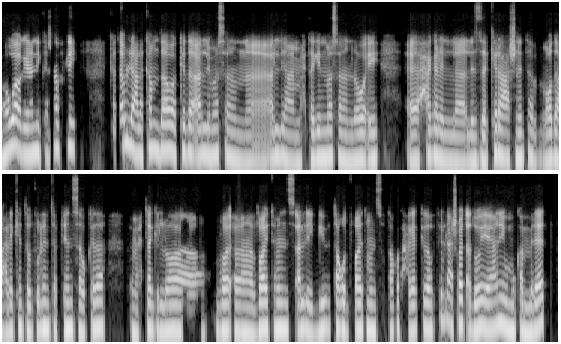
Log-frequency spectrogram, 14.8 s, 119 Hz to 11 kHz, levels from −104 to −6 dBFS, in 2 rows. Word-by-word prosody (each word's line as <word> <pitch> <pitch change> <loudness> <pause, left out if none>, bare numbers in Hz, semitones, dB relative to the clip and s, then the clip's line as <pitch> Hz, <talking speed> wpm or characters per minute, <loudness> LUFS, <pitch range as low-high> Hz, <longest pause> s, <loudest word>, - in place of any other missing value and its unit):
هو 200 +7 +3
يعني 185 +1 +2
كَشَف 190 +5 -5
لي، 220 -2 +3 0.4
كَتَب 230 +1 -1
لي 240 -2 +2
على 185 -2 +1
كام 210 +2 -1
دوا 205 -1 +2
كده، 190 -1 0
قال 175 - +2
لي 185 - +1
مثلًا 180 -2 -2 0.4
قال - - 0
لي 165 -4 -1
محتاجين 160 +2 -1
مثلًا 170 -2 -1
اللي 155 0 -2
هو 160 - +2
إيه، 160 +1 0 0.5
حاجة 175 +2 +1
لل 155 -2 -1
للذاكرة 150 +4 0
عشان 165 -1 +1
أنت 170 +2 -4
واضح 160 +1 0
عليك 160 +1 -2
إن 175 - 0
أنت - - +2
بتقول 165 +2 -1
أنت 170 -1 +1
بتنسى 165 +1 0
وكده، 175 +4 0 0.3
فمحتاج 155 +2 -1
اللي 160 -1 0
هو 165 0 +3 0.5
vi 165 0 +3 0.3
vitamins 170 0 +2
قال 165 - +3
لي 165 -3 0
تجيب 170 +4 -1
تاخد 170 -2 0
vitamins 165 -1 0
وتاخد 160 +3 -5
حاجات 160 +1 -2
كده، 175 -1 0
وكَتَب 175 +7 -4
لي - - -3
على - - 0
شوية 190 +1 +3
أدوية 170 +1 +3
يعني 185 +3 +2
ومكمِّلات، 165 +2 +2
170 Hz, 215 wpm, -23 LUFS, 160-180 Hz, 0.5 s, هو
